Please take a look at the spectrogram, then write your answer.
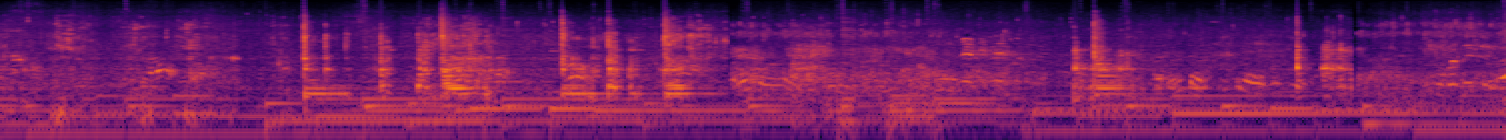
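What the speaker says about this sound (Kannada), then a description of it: "ಈಗ ನೀರು ಹಾಕ್ಕೊತಾ ಇದ್ದಾರೆ" Water is poured into a large pot of village-style mutton dum biryani that already holds curd, splashing and gushing in uneven bursts while people talk over it.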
